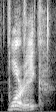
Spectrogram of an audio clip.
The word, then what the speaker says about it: Warwick: Minster and then there's um wari if you pronounce it properly would be Warwick um siren sester oh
